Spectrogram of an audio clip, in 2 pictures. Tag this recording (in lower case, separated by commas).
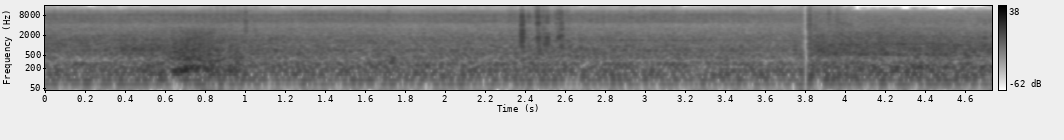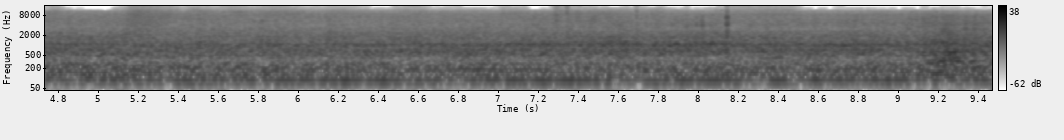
outside, rural or natural, car, vehicle, traffic noise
